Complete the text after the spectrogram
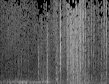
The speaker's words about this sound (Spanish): Abajo un grupo de palomas picotea el suelo.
